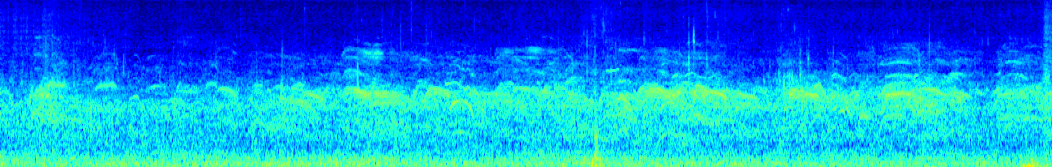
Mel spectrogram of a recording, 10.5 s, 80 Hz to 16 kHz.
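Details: Caspian gull, the same individual throughout, recorded on 9 March 2016. A series of faint, nasal call notes repeats across the recording over a steady, noisy background.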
